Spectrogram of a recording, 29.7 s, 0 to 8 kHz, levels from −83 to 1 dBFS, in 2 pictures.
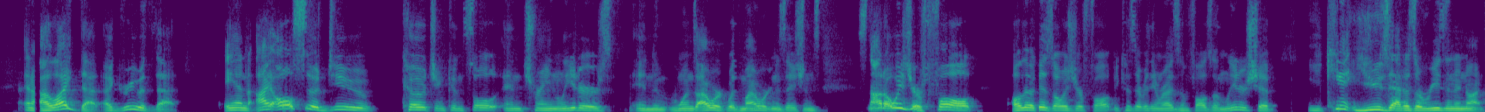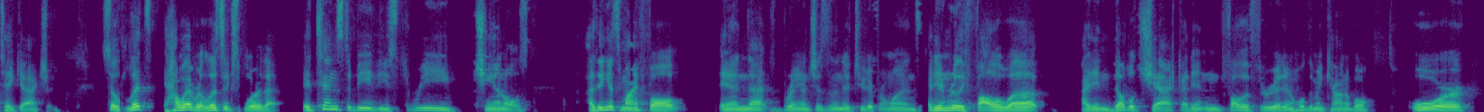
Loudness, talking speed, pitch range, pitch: -24 LUFS, 200 wpm, 130-155 Hz, 140 Hz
